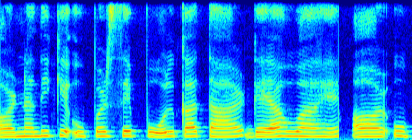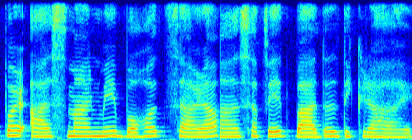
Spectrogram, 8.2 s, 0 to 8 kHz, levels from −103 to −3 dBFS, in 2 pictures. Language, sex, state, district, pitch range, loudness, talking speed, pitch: Hindi, female, Uttar Pradesh, Budaun, 230-255 Hz, -34 LUFS, 165 wpm, 245 Hz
